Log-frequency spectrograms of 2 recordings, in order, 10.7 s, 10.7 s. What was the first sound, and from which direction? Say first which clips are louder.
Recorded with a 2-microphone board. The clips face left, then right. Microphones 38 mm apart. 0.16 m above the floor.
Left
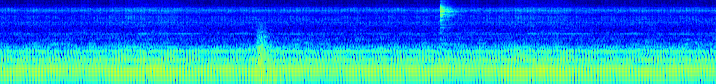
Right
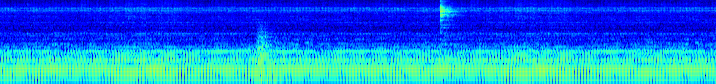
An engine running: left 3 dB; 35° left (ahead or behind).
